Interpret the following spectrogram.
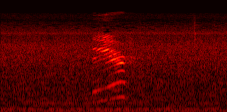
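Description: Steady hum of an electric fan, with one short, rising, pitched call about a second in.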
